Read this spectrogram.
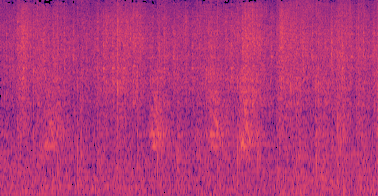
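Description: Heavy armoured footsteps thud and clink up stone steps.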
